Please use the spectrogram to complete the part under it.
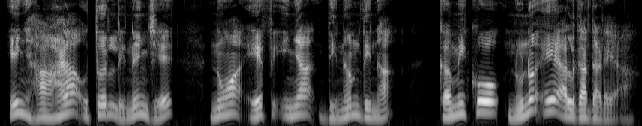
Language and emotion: Santali, surprised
